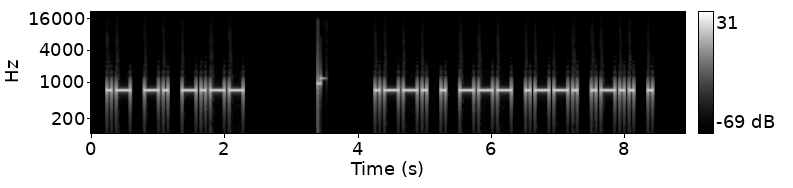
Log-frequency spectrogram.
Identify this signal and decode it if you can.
Morse code, heard as a keyed tone, about 17 wpm, 700 Hz. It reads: ANY PEOPLE
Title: Sentences from Top 200 Words - New Word Drill - 17wpm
